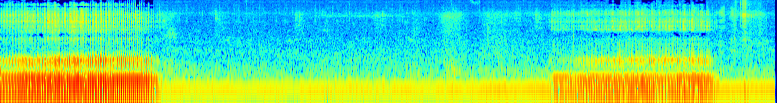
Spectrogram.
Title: English bulldog snoring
